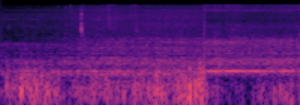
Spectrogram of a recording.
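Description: Wind buffeting the microphone of a camera moving along a road, an uneven low rumble. A faint steady hum joins about two-thirds of the way through.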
